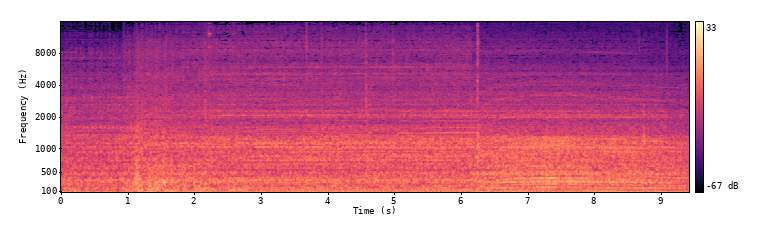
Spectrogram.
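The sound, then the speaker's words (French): A light touring aircraft's piston engine cranks and catches at start-up, settling into a loud, steady, rumbling idle, with a brief surge early on and a few clanks along the way. “Allons-y pour la mise en route. Du coup, on a personne de chaque côté. Et bien, c'est parti.”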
